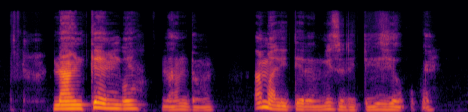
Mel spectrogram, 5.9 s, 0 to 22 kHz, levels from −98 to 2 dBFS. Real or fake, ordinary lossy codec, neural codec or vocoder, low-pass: fake; none; codec, 44.1 kHz, 3.4 kbps, Pupu-Codec; 14.4 kHz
